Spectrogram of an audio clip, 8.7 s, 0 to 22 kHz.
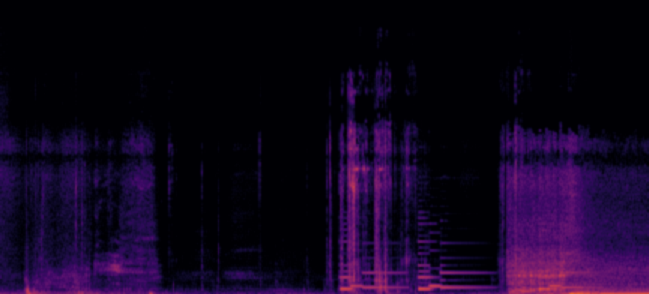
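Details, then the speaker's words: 2010 Ford F-150 at startup: tinny metallic rattle over the idle from an exhaust heat shield loose after its clamps rusted apart; fixed by replacing the clamps, noise gone. "it is very common for the heat showed clamps to rust apart and then you get that metallic sound that you heard at the beginning of this video"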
